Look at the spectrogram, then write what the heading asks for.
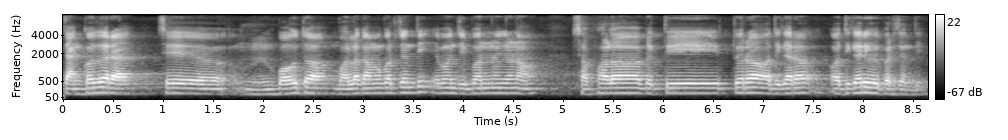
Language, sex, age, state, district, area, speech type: Odia, male, 18-30, Odisha, Dhenkanal, rural, spontaneous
